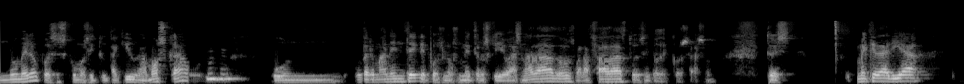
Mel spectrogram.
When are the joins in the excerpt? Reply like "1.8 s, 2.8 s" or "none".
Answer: 1.1 s, 1.9 s, 3.6 s, 4.3 s, 5.7 s, 6.5 s, 8.6 s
